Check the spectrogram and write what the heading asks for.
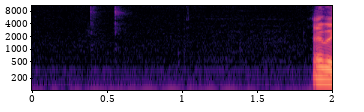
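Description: Faint background hum with a couple of faint computer mouse clicks about half a second in; a man's voice starts just before the end.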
